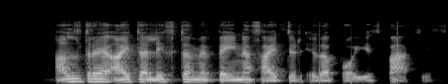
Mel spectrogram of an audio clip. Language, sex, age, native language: Icelandic, male, 40-49, German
